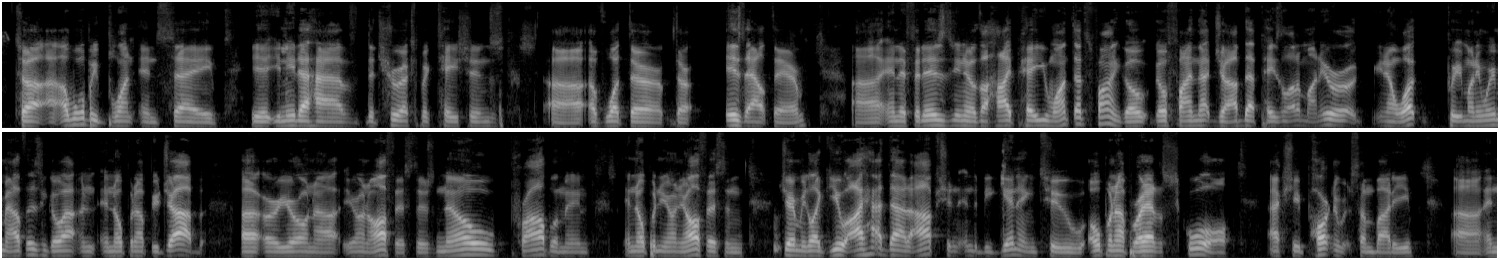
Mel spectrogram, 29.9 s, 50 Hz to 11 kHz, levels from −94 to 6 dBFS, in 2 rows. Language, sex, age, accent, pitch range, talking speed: English, male, 20-39, American, 110-130 Hz, 215 wpm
